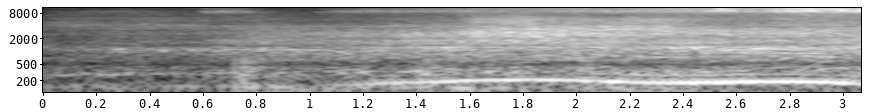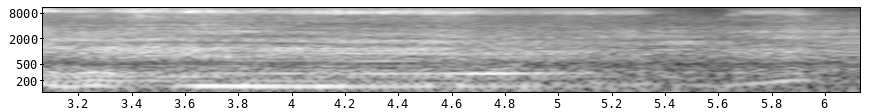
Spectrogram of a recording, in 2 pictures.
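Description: A racing car engine revs up and down in pitch as it climbs.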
